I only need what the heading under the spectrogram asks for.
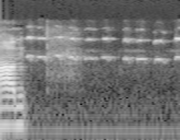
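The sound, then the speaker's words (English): A pet bird whistles and chirps in a quick run of short, high, bright tones, following a brief burst of a human voice at the very start, over a low steady hum. “my bird just wants to be on the podcast right now.”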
